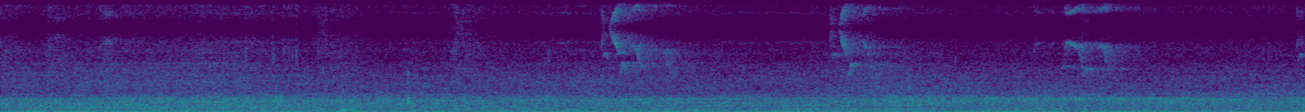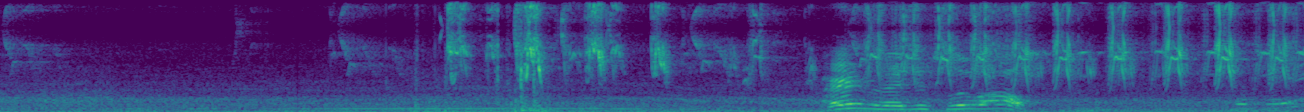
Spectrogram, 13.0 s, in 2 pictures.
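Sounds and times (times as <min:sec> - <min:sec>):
steady outdoor background noise: 0:00.0 - 0:13.0
birds chirping: 0:02.2 - 0:03.5, 0:04.1 - 0:04.5, 0:05.3 - 0:05.7, 0:07.7 - 0:13.0.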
